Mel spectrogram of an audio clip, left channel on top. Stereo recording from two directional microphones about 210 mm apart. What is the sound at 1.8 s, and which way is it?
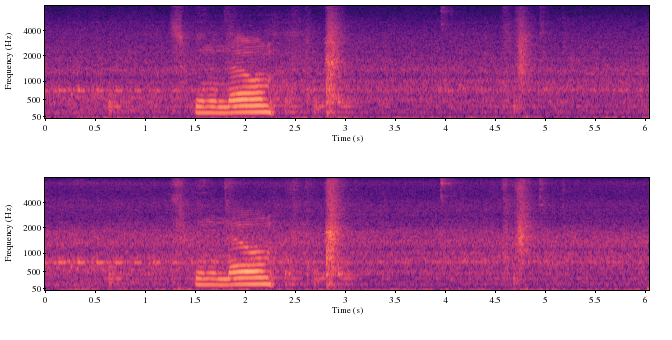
Speech, 20° left (ahead or behind).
